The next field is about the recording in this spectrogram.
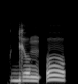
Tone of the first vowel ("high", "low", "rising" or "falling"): low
